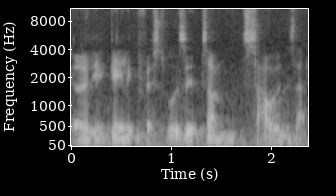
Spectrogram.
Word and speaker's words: Samhain: Is it Samhain? Is that how you pronounce it?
